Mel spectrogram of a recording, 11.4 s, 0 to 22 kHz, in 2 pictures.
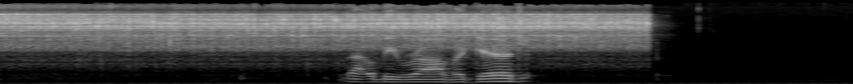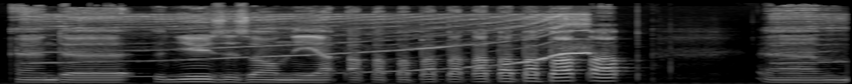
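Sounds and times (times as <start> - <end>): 
bacon sizzling in a frying pan: 0.0 - 4.4
speech: 2.3 - 3.7, 5.8 - 10.0, 10.8 - 11.3.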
